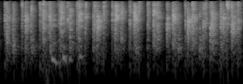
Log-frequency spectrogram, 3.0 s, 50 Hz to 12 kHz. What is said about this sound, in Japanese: 理想のシチュエーションセリフ編第3回戦、海にて岡橋一輝 VS 西山聖輝、先行岡橋くんのセリフが良かったと思う人は拍手。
